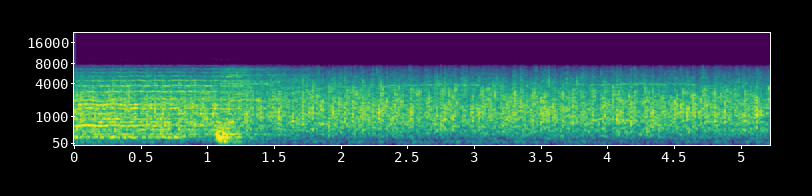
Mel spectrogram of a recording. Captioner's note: applause and cheering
